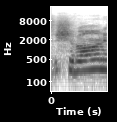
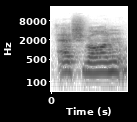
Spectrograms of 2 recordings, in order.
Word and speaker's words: Siobhan: Like, I wouldn't have used my name because Siobhan is something that isn't that common outside Ireland, and it's always mispronounced. So if I'd actually put Siobhan, which is S-I-O-B-H, Afda in, so Afda is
